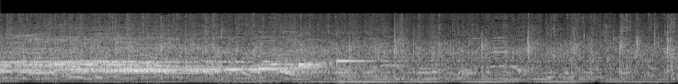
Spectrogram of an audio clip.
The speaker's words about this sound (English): I want us to appreciate him with a hand clap.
